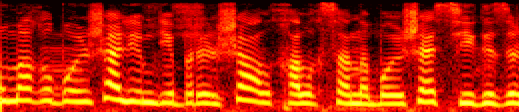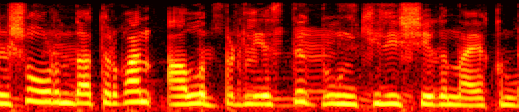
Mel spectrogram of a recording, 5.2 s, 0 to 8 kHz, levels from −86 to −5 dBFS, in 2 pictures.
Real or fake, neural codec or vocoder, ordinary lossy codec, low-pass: real; none; none; 7.2 kHz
